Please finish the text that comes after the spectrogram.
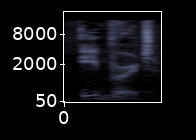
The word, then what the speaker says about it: Ebert: pronounce Rogers last name wrong it's Ebert right Ebert Ebert I said I said either and it's Ebert Ebert yes it is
